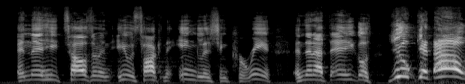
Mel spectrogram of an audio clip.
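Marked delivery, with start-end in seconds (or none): 3.9-4.7 shrill, very loud, high-pitched scream. Retelling how the owner yelled at his architect: imitating someone screaming. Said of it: "Like that, screaming in front of".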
